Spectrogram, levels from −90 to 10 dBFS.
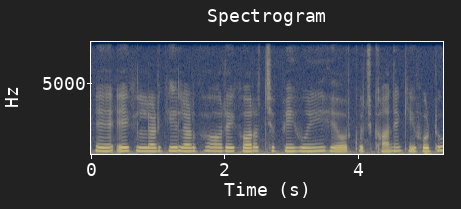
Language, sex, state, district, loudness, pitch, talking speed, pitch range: Hindi, female, Chhattisgarh, Sukma, -17 LUFS, 240 Hz, 195 wpm, 235-255 Hz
